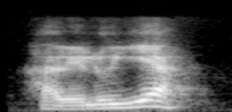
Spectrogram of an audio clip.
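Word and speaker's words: הללויה: las biblias en español en abril se dice aleluya con las actuaciones la última sílaba entonces esta regla nos dice que el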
